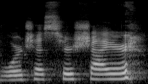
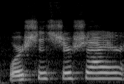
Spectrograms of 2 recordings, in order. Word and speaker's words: Worcestershire: have two teaspoons of worchestershire worcestershire i think i said it right the first time but i've heard people say that all kinds of different ways um i also have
